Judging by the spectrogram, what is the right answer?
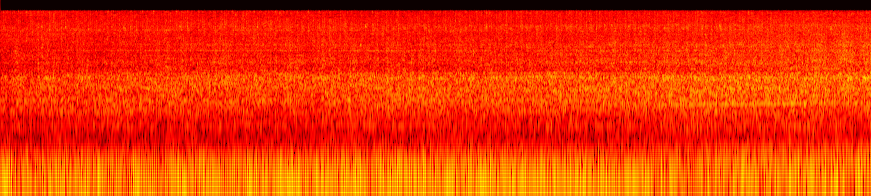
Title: Gearbox noise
